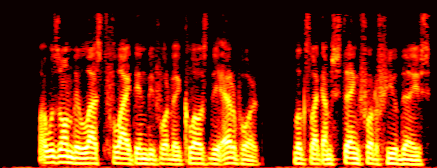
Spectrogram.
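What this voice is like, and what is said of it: Deep voice, thick Russian accent. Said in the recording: “his voice deep, rich, and thick with a Russian accent”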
